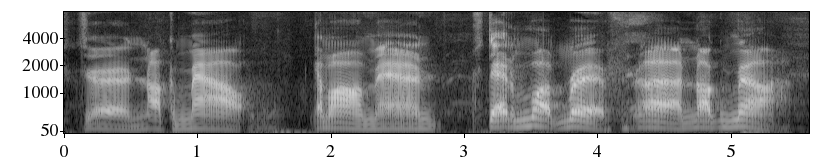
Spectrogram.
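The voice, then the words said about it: Put-on American accent. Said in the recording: “That's a pretty good American accent.”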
